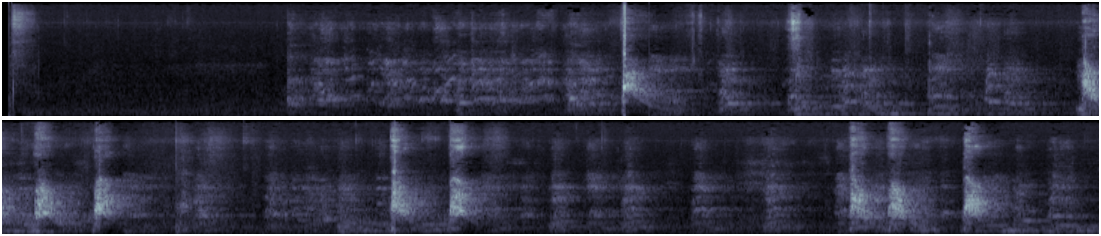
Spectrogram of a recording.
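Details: Boston Terrier named Patsy Cline, a pet, barking as if auditioning for a VW commercial: after two quiet seconds, short sharp barks arrive in irregular bursts, some doubled, with sharp clicks between them.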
